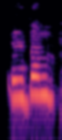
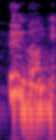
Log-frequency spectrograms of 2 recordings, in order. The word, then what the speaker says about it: Ubon: us a lot of Uben. Have I got it right, Martin? Uben. Ubon, yeah. Yeah. Ubon. He has a go at me for pronouncing it wrong.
